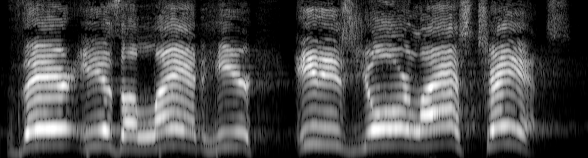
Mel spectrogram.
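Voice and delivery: slow, loud Mississippi preaching imitation; Mississippi accent. Brother Percy warning someone in church, Mississippi accent. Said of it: "in his Mississippi accent".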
